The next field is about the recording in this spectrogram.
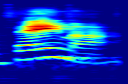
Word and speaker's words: bema: It's a Greek word, bema, B-E-M-A, long E.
